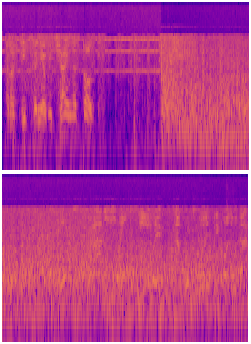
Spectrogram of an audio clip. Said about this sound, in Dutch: De krachtigste waterstofbom die ooit is getest... Eh, dat was door de Russen en die heette de Tsar Bomba. En het klonk zo.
